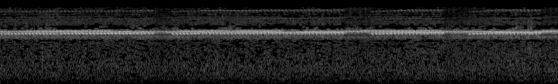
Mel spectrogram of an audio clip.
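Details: Shrill, sustained insect trill, loud and high, holding one pitch. It dips briefly in volume three times, at roughly two-second intervals, then resumes at full strength.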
